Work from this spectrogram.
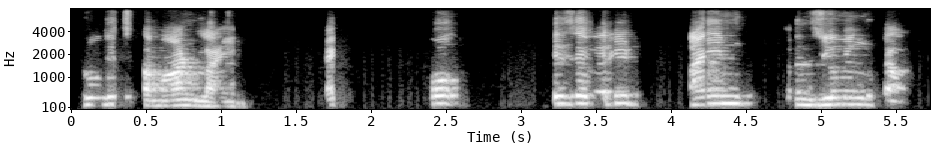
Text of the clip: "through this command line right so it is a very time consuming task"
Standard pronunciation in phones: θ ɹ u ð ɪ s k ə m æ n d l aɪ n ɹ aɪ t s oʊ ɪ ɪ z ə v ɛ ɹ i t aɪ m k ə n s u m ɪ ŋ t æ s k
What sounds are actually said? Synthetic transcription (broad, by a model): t ɹ u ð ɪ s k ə m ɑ n d l aɪ n l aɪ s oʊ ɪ ɪ z ə v ɛ ɹ i t aɪ m k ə n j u m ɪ ŋ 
